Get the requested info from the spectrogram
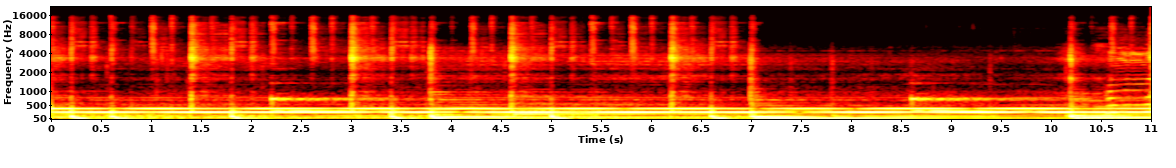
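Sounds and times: low keyboard drone: 0.0 - 11.0.

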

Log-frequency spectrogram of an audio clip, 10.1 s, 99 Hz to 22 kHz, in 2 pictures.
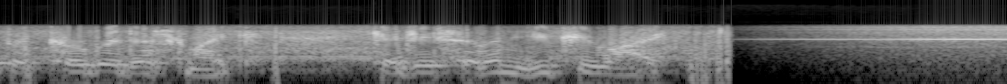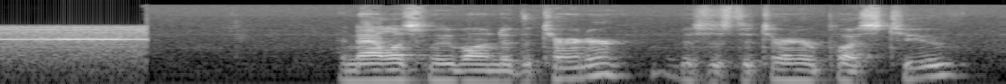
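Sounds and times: shortwave radio hiss: 0.0 - 5.8
steady high whistle: 3.8 - 5.8.

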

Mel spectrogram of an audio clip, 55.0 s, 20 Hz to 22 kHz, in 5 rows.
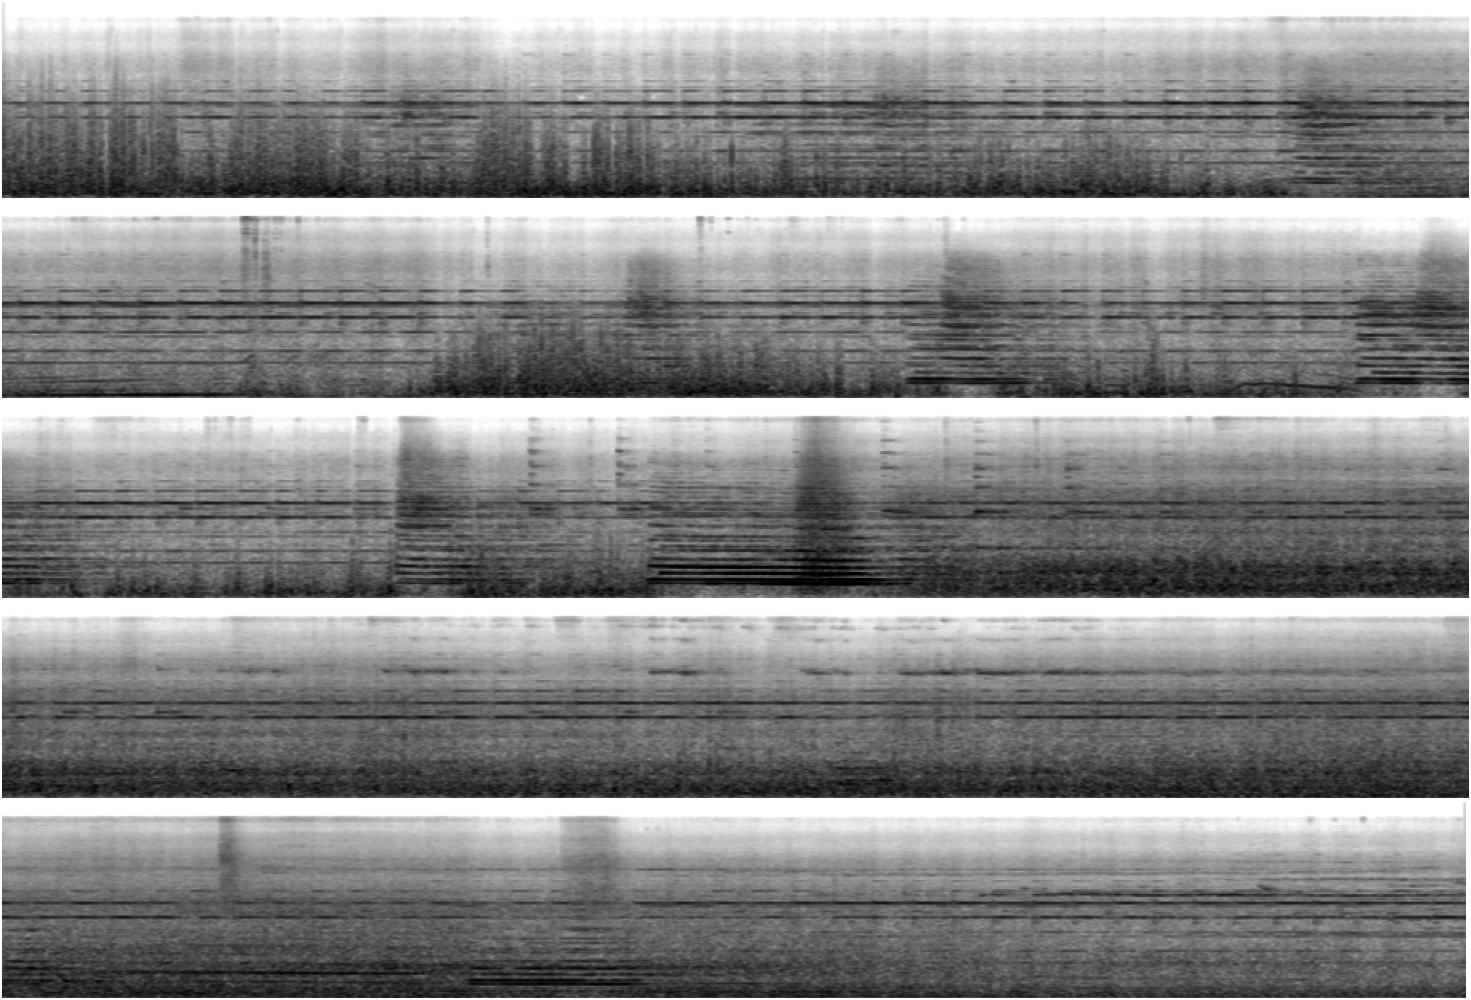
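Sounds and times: crossing signal bell ringing: 0.0 - 54.9
train horn blasts: 6.5 - 7.0, 9.6 - 10.4, 15.6 - 16.3, 17.8 - 18.9, 20.5 - 22.6, 24.9 - 25.9, 26.8 - 29.1, 44.0 - 49.2
train wheels clattering on rails: 22.0 - 54.9.

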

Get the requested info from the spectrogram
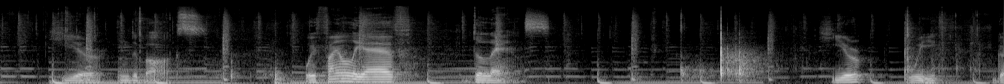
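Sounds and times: background music: 0.0 - 10.0
sharp tap on box: 6.8 - 7.7.

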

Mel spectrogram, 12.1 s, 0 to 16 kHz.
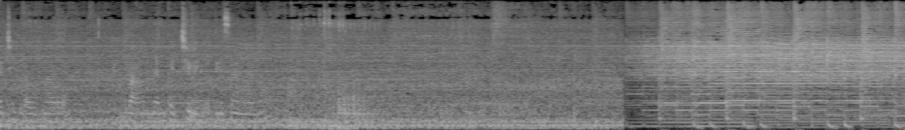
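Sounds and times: bus engine and road noise: 0.0 - 8.5.

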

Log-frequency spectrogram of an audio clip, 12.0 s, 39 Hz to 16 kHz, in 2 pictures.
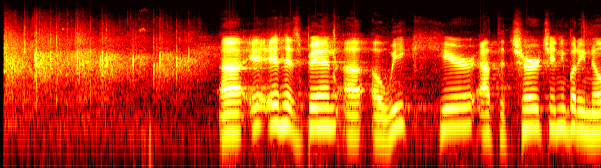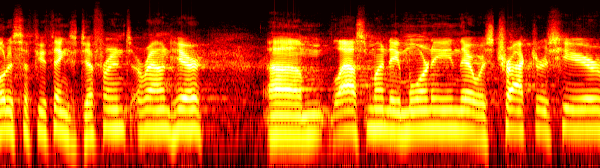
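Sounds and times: audience applause: 0.0 - 2.1.

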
